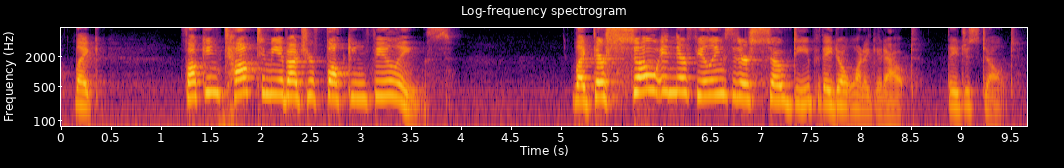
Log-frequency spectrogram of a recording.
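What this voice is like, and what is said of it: Yelling, tense agitated voice. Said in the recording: “I'm sorry for yelling. ... I'm in a tense mood.”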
